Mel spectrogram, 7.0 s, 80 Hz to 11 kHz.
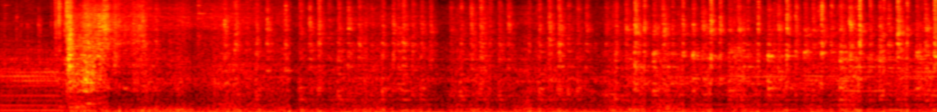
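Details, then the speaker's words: Chevrolet C/10 truck that kept breaking down, started right after the main fuel line fitting was reseated and pressed in: it catches quickly and settles into a strong, steady, deep idle with firm revs and no stumbling. Fault fixed, now running normally. "Oh wow. Listen to that difference. That is so much different."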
